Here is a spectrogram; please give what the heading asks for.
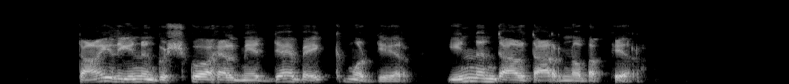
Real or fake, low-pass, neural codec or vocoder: real; 7.2 kHz; none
